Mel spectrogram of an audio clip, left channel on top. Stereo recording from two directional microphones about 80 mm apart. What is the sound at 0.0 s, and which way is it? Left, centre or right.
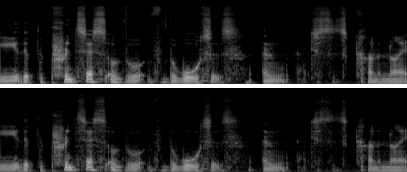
Speech, left.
